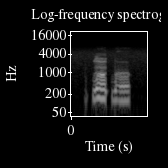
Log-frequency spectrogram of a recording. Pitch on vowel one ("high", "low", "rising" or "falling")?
high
